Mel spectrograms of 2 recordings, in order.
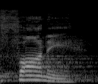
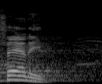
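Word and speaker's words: Fani: of how to pronounce Kam's name where he mispronounces it because of fonnie f a n i fny you have to pronounce it fonnie it's called Fanny you have to pronounce f i don't know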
